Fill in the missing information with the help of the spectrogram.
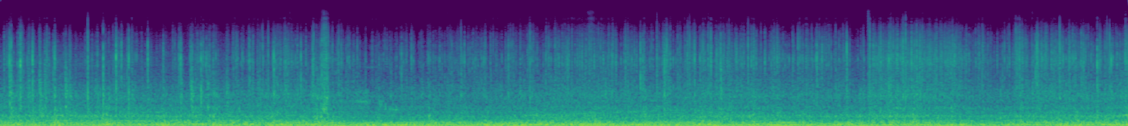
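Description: Rain hitting the car's windscreen and body in many small sharp taps, over the steady low rumble of the car driving on a wet road, heard from inside the cabin.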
